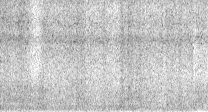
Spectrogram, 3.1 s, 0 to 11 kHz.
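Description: Cold mountain stream water rushing hard under high pressure at about 12,700 ft in the Himalayas near Beas Kund, a steady loud broadband roar close to the microphone with some wind buffeting and no talk.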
